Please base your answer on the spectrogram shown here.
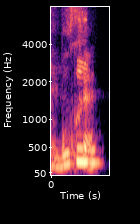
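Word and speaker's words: Buch: से करेंगे हम ब्रन फर्स्ट लेक्चर में जैसे बुख तो बी यू सी एच सो यू के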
